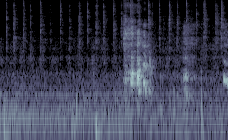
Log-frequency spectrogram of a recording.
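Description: Light, quick ticking of a small dog's claws on a tile floor, several clicks a second, as the dog steps on its hind legs. About halfway through there is a short vocal sound from a person.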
